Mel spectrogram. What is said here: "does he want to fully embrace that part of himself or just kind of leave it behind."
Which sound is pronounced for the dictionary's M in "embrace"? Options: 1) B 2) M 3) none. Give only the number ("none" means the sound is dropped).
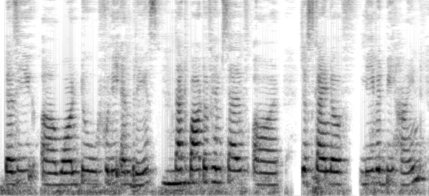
2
